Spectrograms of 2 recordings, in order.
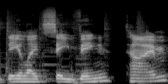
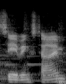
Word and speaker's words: Daylight Saving Time: it correctly it is Daylight Saving Time many people like to call it savings time but if you're being accurate here it is Saving Time uh and uh many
